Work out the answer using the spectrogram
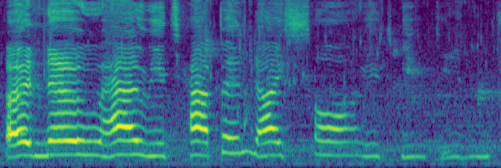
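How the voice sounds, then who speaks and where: A thin, high, forlorn singing prisoner. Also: male voice, level tone, extremely slow, warm tone, a little hiss or hum, heavily acted. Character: forlorn prisoner singing deep below a jail.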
